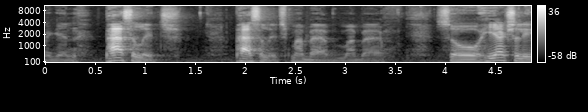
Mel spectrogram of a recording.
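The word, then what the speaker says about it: Pašalić: Croatian Marko Palisic? Let me see how you pronounce his name again. Pasalic, my bad.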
